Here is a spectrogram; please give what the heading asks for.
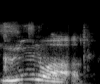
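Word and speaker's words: Grünwald: Grunwald. Come on. It's got an umlaut, man.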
